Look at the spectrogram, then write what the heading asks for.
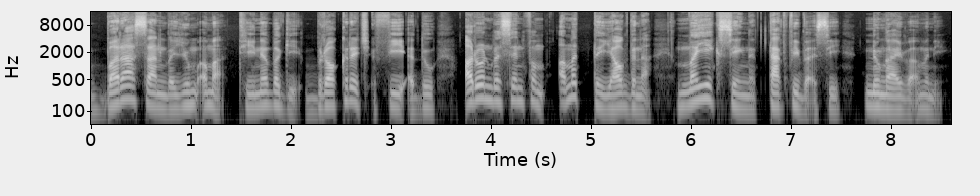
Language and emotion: Manipuri, happy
